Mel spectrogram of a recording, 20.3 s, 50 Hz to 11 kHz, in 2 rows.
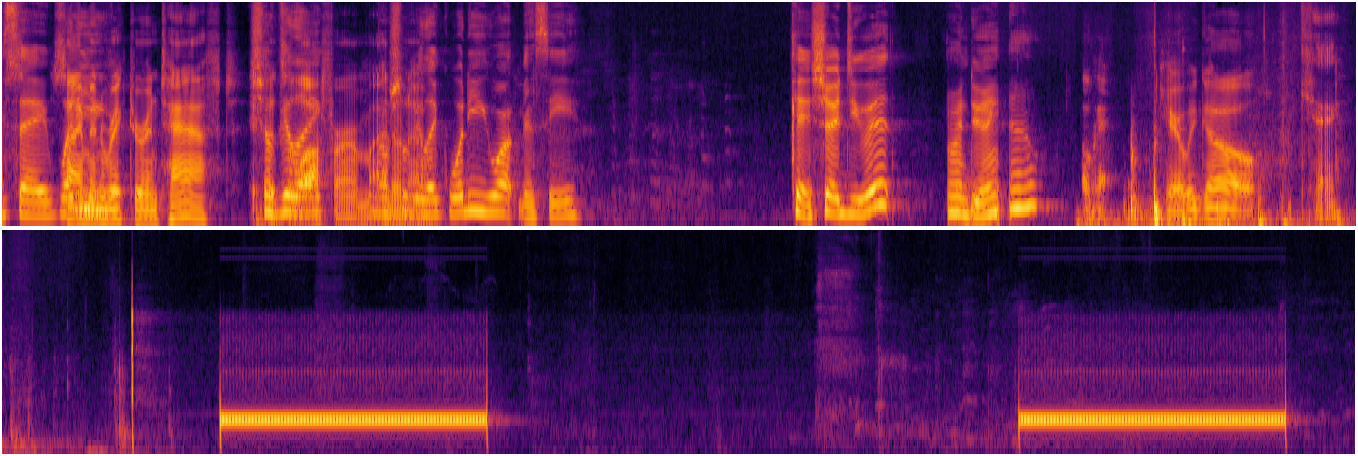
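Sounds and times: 
speech: 0.0 - 4.4, 5.9 - 10.1
laughter: 3.8 - 5.7, 16.8 - 18.1
phone call ringback tones: 11.8 - 13.9, 17.8 - 19.9.

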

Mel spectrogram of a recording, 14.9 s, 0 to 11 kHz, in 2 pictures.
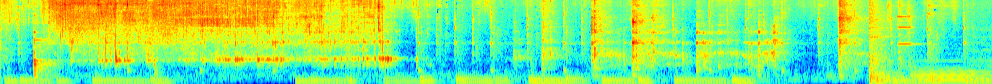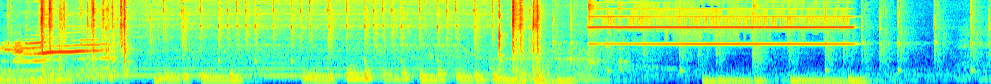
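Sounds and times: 
soft music: 0.0 - 14.8
half cup of water poured into a bowl of steel cut oats: 0.3 - 3.2
dishware clinking: 4.4 - 6.6.

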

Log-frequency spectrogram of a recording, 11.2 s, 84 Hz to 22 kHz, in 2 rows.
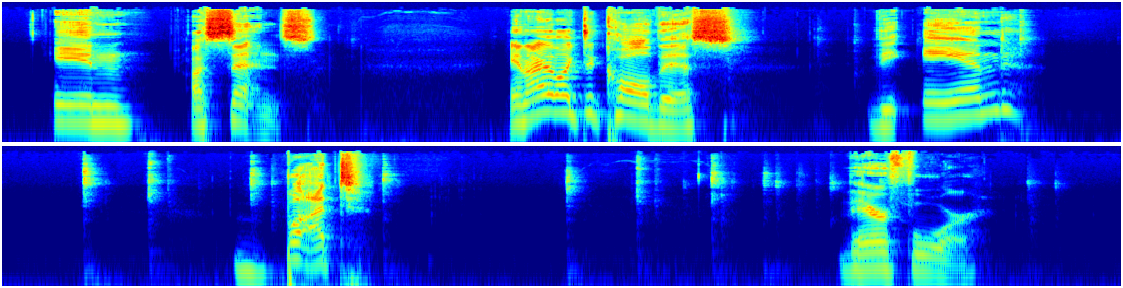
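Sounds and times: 
speech: 0.3 - 1.6, 2.6 - 3.8, 4.4 - 5.2, 6.8 - 7.5, 9.8 - 10.5
quiet computer keyboard typing: 4.0 - 5.2, 6.0 - 7.6, 8.4 - 9.9, 10.6 - 11.1.

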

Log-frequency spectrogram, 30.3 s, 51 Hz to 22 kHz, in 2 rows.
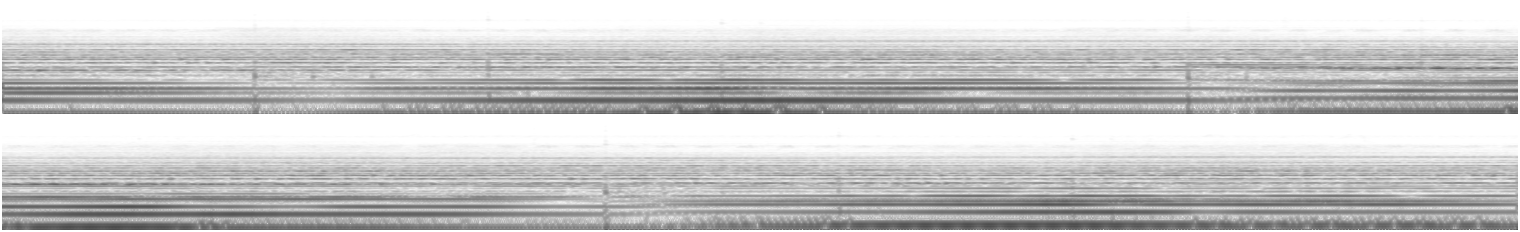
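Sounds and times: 
soft sustained melodies with long layered tones: 0.0 - 30.3.

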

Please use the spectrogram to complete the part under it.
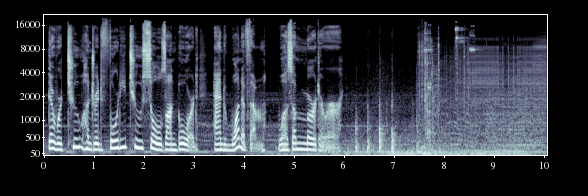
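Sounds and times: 
speech: 0.1 - 6.1
wooden cabin door creaking open: 6.6 - 10.0.

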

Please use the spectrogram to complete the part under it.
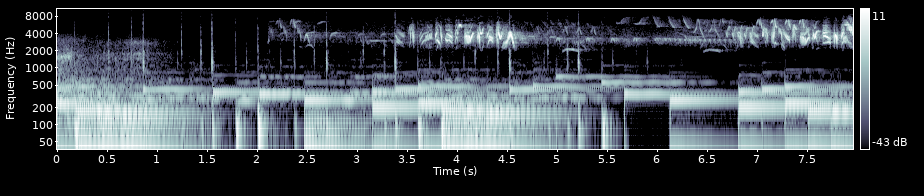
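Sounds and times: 
soft steady music: 0.0 - 7.9
Bell's vireo singing rapid jumbled chattering phrases: 2.0 - 7.9.

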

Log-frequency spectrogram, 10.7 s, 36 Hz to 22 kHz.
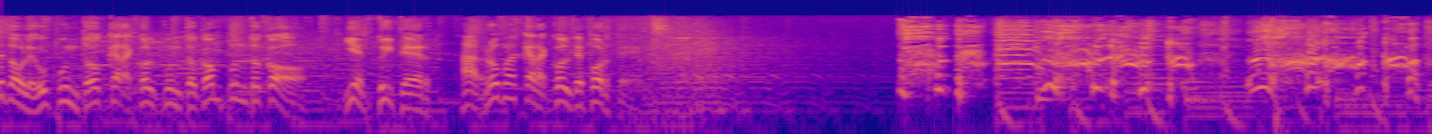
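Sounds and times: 
speech: 0.0 - 5.4
smoker coughing hard with rough raspy fit: 6.7 - 10.7.

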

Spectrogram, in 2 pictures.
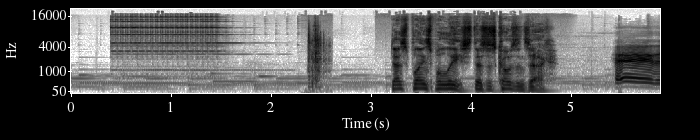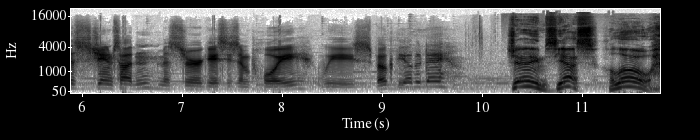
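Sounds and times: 
telephone bell ringing: 0.2 - 2.2
speech: 3.2 - 4.9, 5.9 - 11.7.

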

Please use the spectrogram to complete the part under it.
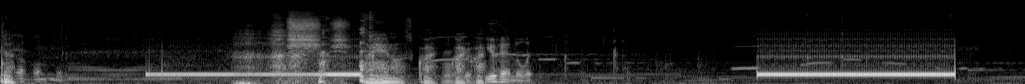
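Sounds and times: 
telephone ringback tone on an outgoing call: 1.4 - 3.7, 7.6 - 9.6
speech: 4.8 - 5.5.

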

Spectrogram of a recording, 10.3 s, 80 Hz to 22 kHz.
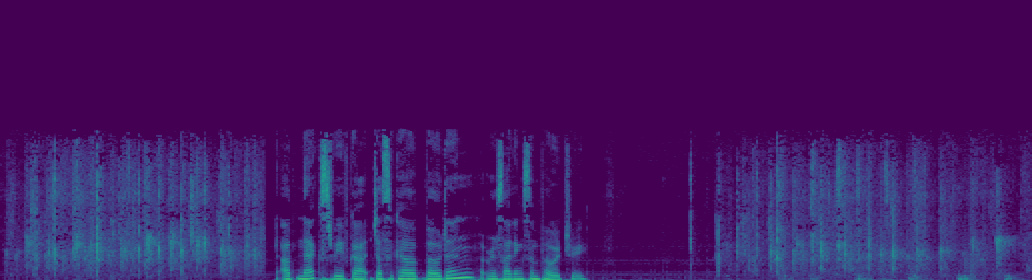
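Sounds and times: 
audience applause: 0.0 - 2.6, 7.2 - 10.3
speech: 2.8 - 6.0.

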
